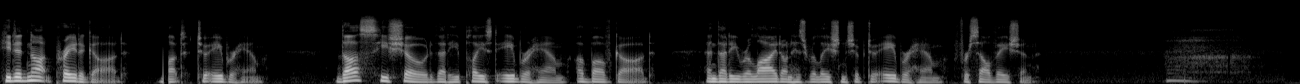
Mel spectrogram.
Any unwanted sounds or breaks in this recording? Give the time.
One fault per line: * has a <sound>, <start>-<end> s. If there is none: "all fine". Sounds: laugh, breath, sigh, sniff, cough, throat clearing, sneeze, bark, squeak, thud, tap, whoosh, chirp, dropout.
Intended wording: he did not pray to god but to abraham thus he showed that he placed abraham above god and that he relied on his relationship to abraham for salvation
* has a dropout, 1.6-1.7 s
* has a sigh, 11.6-12.7 s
